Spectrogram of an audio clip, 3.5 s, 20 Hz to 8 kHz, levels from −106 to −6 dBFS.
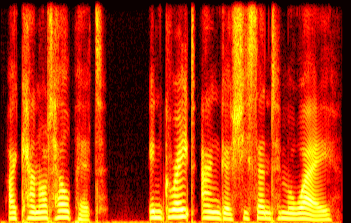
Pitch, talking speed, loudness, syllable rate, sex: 200 Hz, 190 wpm, -18 LUFS, 5.0 syllables/s, female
